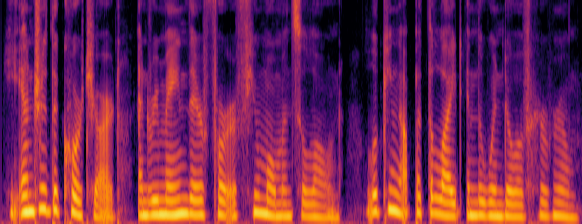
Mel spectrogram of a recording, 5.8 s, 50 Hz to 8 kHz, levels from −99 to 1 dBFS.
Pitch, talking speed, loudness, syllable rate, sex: 185 Hz, 235 wpm, -17 LUFS, 6.4 syllables/s, female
